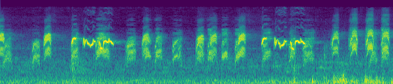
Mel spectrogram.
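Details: Sooty-headed bulbul lure for young birds: a tight sequence of buzzy chirps with two bubbly whistled phrases, the notes crowding closely together.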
